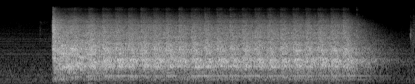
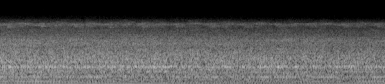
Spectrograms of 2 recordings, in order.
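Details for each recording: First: Old 4-cylinder Cummins diesel flatbed truck, fresh batteries; harsh fast-pulsing starter whir keeps going after the engine catches, fading into rough run-on; owner suspects starter contacts sticking after sitting, plans to pull the starter. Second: Old 4-cylinder Cummins diesel flatbed truck with dual stacks: steady, even diesel idle with deep exhaust rumble through twin stacks, no knocks or misses; normal diesel idle.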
